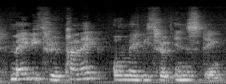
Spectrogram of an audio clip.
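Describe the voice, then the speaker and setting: A woman speaks at a fairly quick pace in a fairly high voice. Background noise is noticeable. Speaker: spoken word performer. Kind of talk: first-person testimony reading. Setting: live venue.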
